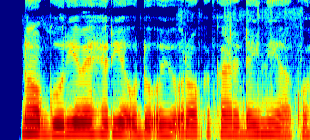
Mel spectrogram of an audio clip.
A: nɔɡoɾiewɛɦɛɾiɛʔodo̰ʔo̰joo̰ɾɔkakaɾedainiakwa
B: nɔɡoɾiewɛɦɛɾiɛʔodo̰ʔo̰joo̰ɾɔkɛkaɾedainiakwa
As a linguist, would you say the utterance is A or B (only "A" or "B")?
A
